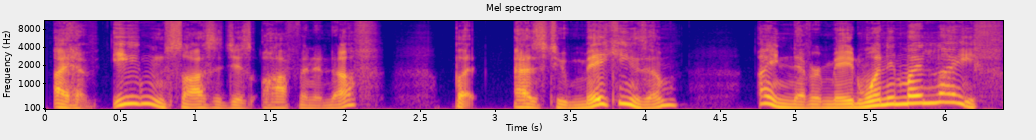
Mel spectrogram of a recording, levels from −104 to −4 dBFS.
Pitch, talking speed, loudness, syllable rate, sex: 160 Hz, 170 wpm, -20 LUFS, 5.2 syllables/s, male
